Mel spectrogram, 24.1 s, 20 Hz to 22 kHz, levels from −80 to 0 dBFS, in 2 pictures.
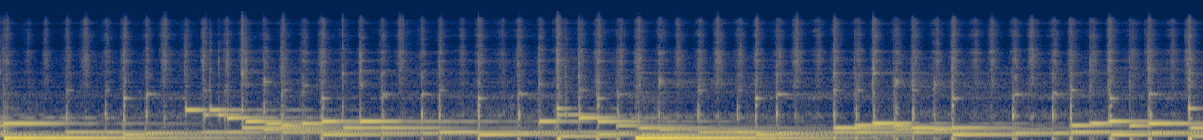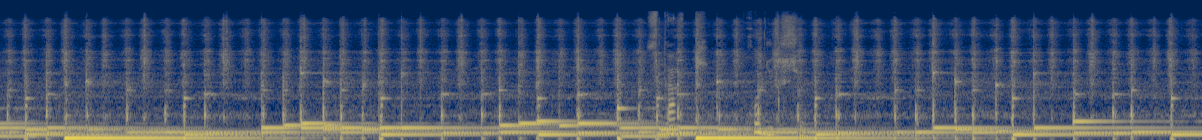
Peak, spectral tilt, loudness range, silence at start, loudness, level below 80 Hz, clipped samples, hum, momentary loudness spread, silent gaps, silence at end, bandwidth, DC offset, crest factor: -2 dBFS; -7.5 dB/octave; 3 LU; 0 s; -18 LUFS; -24 dBFS; under 0.1%; none; 8 LU; none; 0 s; 14 kHz; under 0.1%; 16 dB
